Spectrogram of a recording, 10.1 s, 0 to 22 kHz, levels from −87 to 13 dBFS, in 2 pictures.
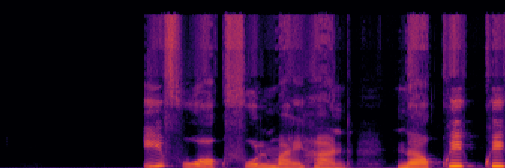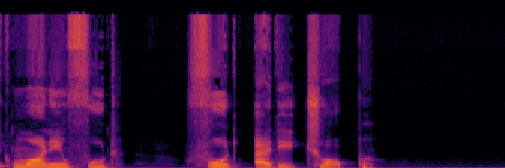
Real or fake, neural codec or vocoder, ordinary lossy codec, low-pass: real; none; none; none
